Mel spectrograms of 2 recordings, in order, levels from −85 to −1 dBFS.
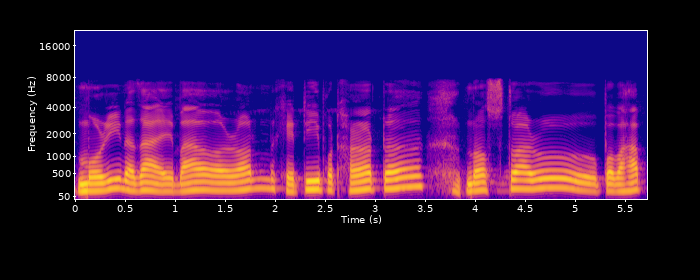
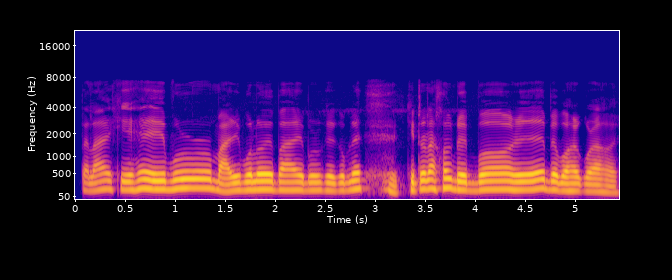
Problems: background conversations at intervals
